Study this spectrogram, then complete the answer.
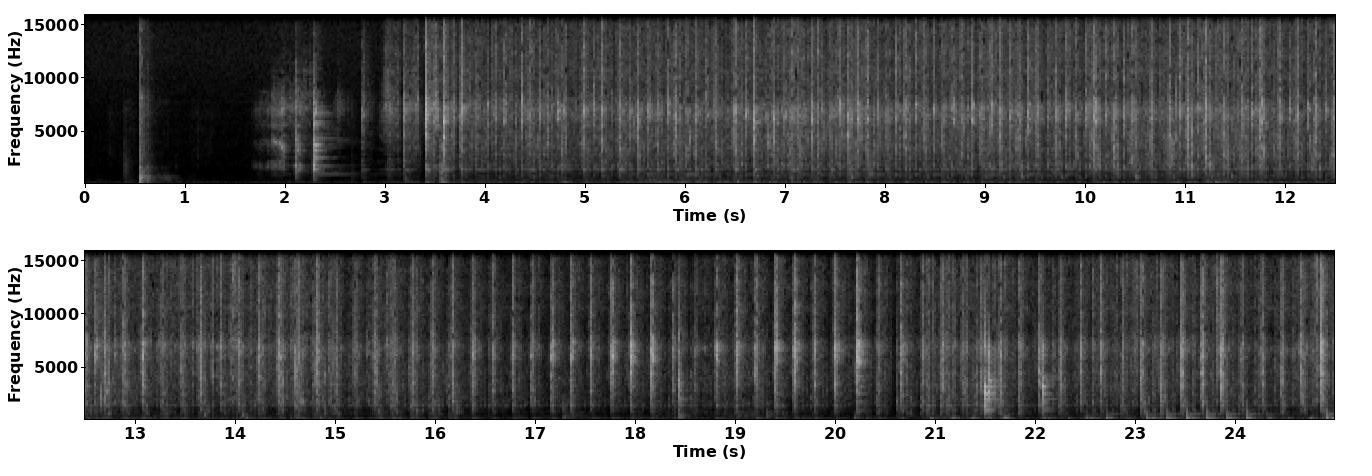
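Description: Fast, continuous whisking of eggs in a bowl for a lemon pie, a close rapid clatter of utensil against the dish after a brief pause at the start, with steady rhythmic strokes throughout.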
